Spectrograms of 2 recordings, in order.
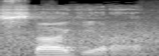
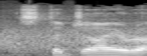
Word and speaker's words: Stagira: You would pronounce it Stagira. Stagira, I guess, in English.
